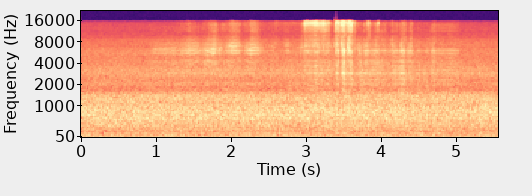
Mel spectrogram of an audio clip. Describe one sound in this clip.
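A metal tool scrapes against a spinning workpiece in short bursts.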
